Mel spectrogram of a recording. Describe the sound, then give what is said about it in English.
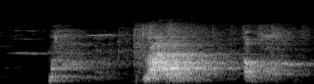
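A guard dog barks three times in a loud, uneven rhythm; the second bark is the longest and strongest, and the others are shorter and sharper. “Our guard dog is protecting us.”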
